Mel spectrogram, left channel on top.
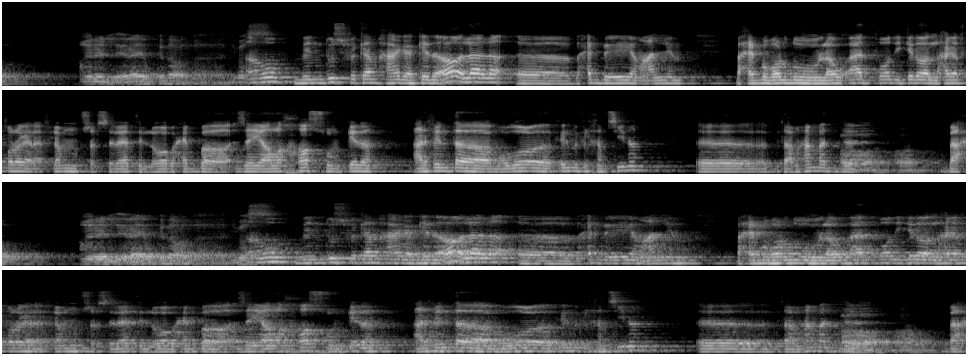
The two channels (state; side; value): normal; both; correlation 0.41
